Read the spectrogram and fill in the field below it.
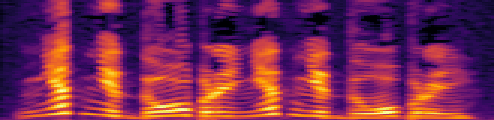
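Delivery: high, loud yapping outburst. A narrator's reading. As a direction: yap it out like a small dog. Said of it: "загавкал прихвостень".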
